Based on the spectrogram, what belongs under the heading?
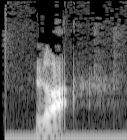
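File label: "luah4", Teochew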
